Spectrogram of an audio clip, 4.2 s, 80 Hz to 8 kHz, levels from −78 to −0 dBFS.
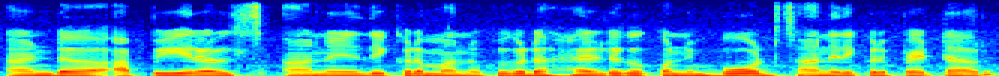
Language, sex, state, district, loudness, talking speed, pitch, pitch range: Telugu, female, Andhra Pradesh, Annamaya, -15 LUFS, 200 wpm, 190 Hz, 180-195 Hz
